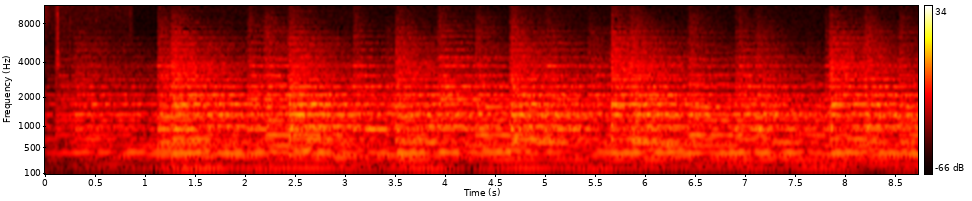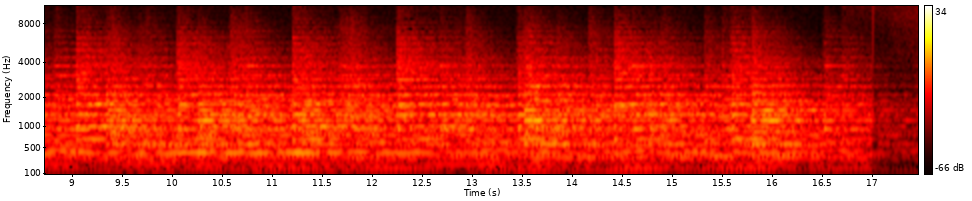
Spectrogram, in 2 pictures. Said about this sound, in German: Es ist 12 Uhr. Das Mittagsläuten kommt heute aus Dießen am Ammersee.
